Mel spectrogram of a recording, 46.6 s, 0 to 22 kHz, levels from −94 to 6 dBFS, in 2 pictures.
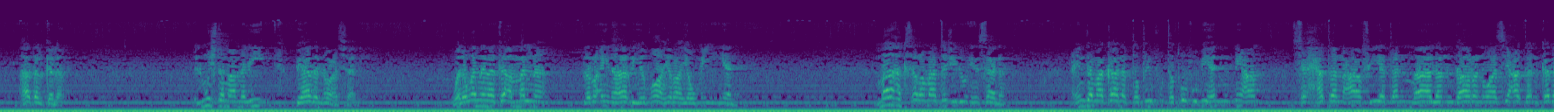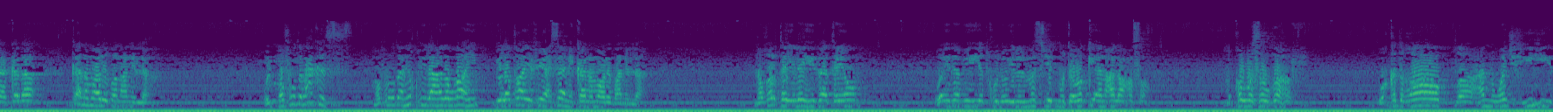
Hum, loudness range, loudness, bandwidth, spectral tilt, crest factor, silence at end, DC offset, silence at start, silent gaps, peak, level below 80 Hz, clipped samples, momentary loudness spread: none; 3 LU; -31 LUFS; 4.1 kHz; -8 dB/octave; 16 dB; 0 s; 2%; 0 s; none; -14 dBFS; -30 dBFS; under 0.1%; 7 LU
